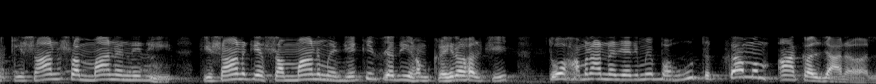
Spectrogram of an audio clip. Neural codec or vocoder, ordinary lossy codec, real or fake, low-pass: none; none; real; 3.6 kHz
